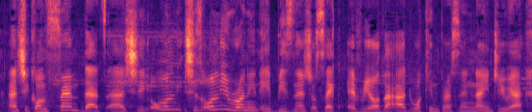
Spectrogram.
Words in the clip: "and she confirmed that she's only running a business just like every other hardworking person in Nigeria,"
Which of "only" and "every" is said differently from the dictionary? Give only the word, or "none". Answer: none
